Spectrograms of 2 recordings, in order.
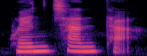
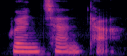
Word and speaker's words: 괜찮다: 괜찮다. 괜찮다. This is the pronunciation symbol, right? 괜, that's hard enough. 찬, which is tricky because there's n and h together.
